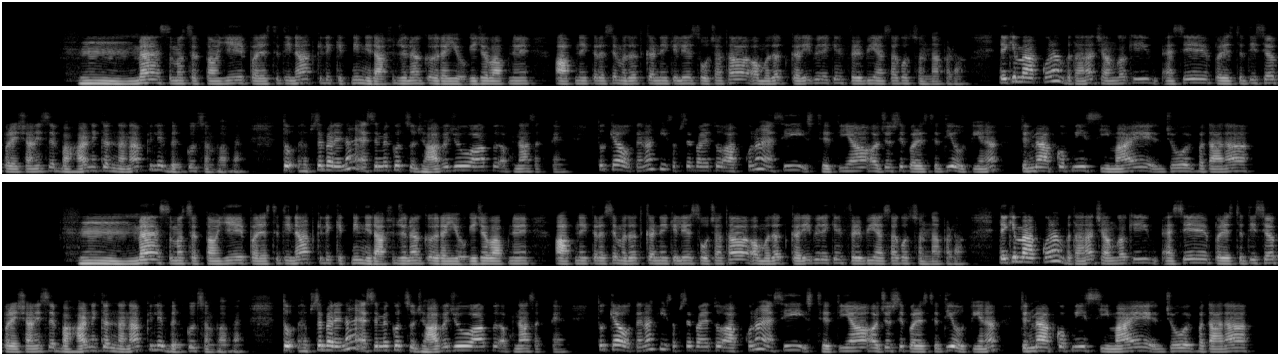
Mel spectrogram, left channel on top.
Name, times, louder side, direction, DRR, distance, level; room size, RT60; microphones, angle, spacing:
voice 1, 0.6-18.4 18.7-25.2, right 4 dB, 25° right, 0.4 m, -29 dB
3.9 x 2.5 x 2.7 m
head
